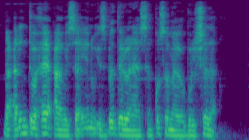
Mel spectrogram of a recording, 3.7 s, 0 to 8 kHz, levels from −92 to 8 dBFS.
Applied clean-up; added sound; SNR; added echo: neural mask model DeepFilterNet 3.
